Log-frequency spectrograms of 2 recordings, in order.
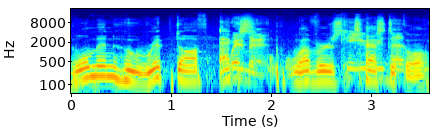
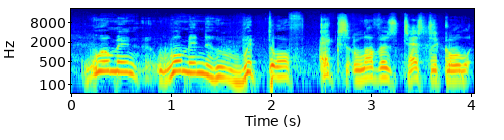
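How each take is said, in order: First: It is read in the speaker's usual accent. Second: It is read in an English accent.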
